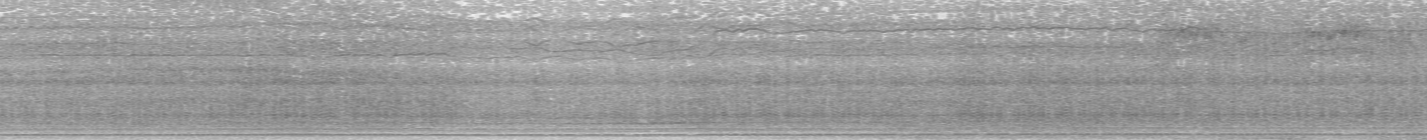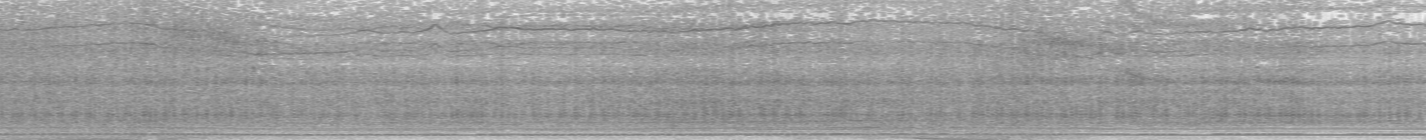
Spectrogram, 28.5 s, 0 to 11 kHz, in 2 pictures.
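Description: ZMR250 FPV quadcopter's brushless motors and 5x4 propellers whining steadily in flight, the pitch wavering slightly with throttle, heard through the onboard camera with low wind rumble.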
